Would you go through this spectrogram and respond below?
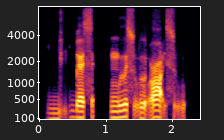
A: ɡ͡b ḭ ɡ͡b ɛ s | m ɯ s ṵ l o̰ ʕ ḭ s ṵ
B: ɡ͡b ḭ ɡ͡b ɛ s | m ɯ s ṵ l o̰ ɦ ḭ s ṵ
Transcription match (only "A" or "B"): A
